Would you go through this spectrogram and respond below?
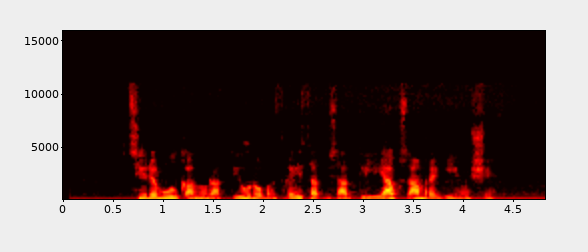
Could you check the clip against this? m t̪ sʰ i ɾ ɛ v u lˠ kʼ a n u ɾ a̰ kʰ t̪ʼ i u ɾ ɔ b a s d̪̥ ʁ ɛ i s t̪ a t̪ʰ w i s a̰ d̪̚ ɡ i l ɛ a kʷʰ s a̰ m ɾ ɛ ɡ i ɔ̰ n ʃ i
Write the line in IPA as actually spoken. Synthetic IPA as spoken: m t̪ sʰ i ɾ ɛ v u lˠ kʼ a n u ɾ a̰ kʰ t̪ʼ i u ɾ ɔ b a s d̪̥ ʁ ɛ i s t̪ a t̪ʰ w i s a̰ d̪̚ ɡ i l i a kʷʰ s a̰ m ɾ ɛ ɡ i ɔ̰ n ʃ i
